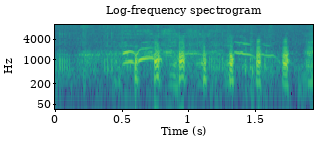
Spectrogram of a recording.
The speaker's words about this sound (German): Mein Pferd hat mich gerade angewiehert.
